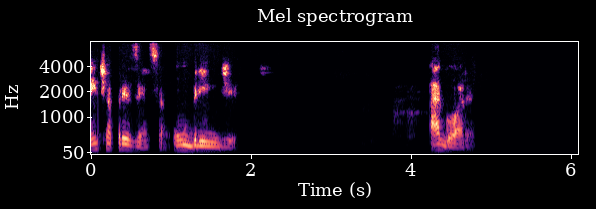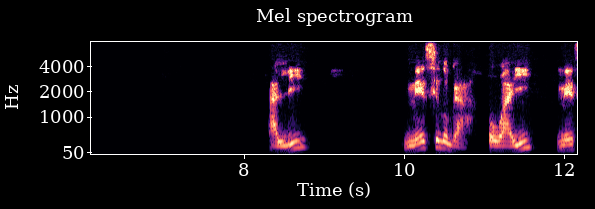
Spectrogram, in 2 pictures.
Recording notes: Online via Zoom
